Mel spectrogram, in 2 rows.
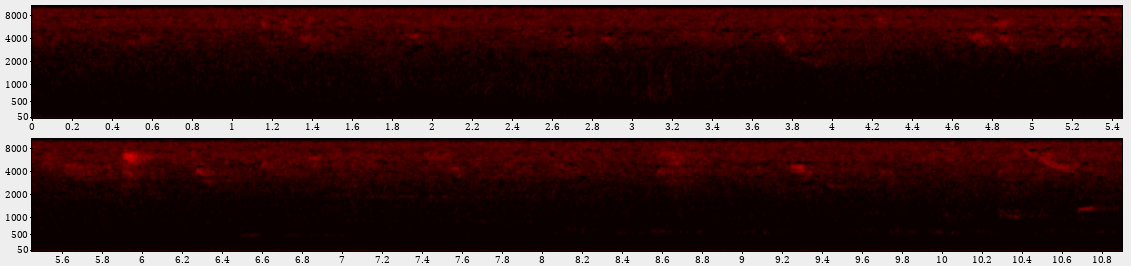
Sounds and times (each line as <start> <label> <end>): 0.0 songbirds 10.9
